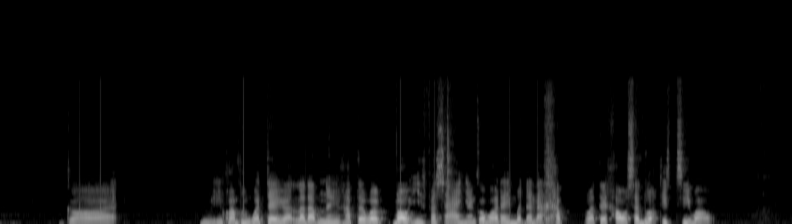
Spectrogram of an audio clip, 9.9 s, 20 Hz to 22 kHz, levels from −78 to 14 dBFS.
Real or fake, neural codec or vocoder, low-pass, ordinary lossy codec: real; none; 14.4 kHz; none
